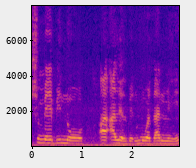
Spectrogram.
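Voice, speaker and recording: There is noticeable background noise as a woman with a Jamaican accent speaks at a fairly slow pace. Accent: Jamaican English with patois features. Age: 50s. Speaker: vlogger. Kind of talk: casual vlog monologue. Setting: outdoors on her deck. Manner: loud.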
